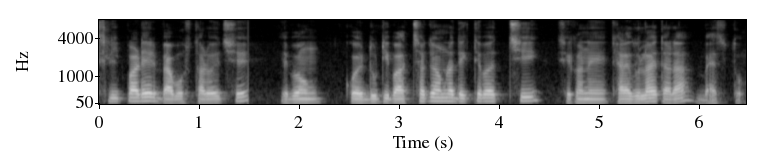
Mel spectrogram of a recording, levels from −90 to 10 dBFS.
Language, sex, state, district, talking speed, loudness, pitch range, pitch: Bengali, male, West Bengal, Kolkata, 150 wpm, -18 LUFS, 105-125 Hz, 110 Hz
